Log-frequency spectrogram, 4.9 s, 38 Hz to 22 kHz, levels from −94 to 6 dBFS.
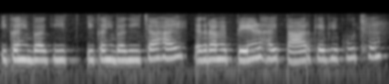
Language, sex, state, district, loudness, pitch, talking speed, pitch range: Hindi, female, Bihar, Jahanabad, -18 LUFS, 245 Hz, 185 wpm, 235-260 Hz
